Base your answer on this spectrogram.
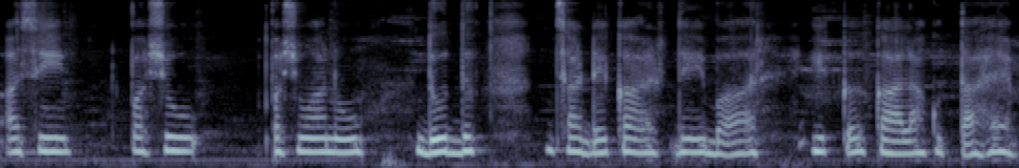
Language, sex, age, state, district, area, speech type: Punjabi, female, 30-45, Punjab, Jalandhar, urban, spontaneous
